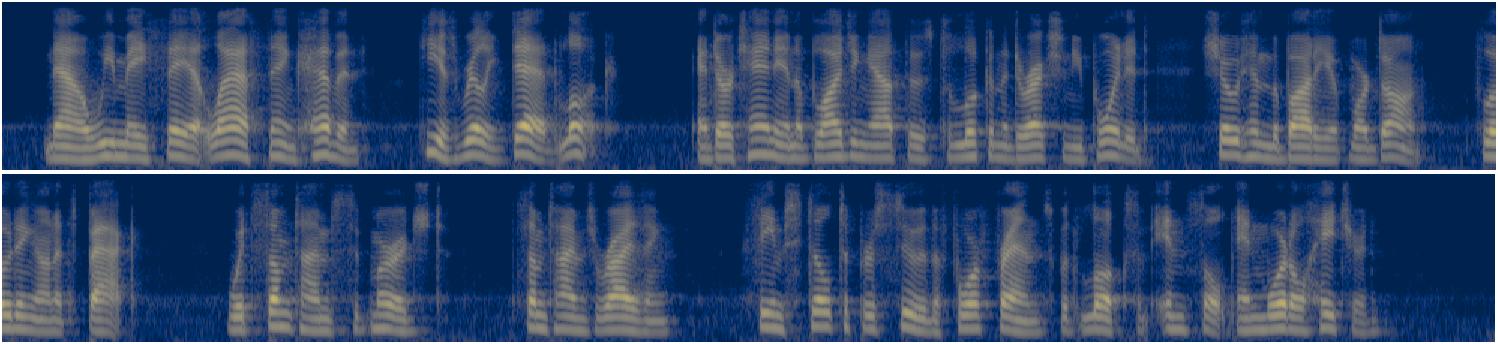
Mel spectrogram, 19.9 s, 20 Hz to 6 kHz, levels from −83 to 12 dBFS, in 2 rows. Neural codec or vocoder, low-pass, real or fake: codec, 24 kHz, 1.2 kbps, DualCodec; 5.4 kHz; fake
